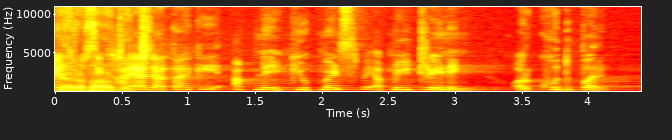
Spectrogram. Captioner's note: speaks foreign language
